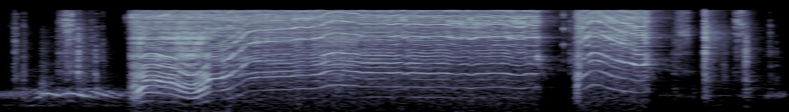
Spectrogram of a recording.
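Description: A small rotary tool whines loudly against metal, dipping in pitch and then rising.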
